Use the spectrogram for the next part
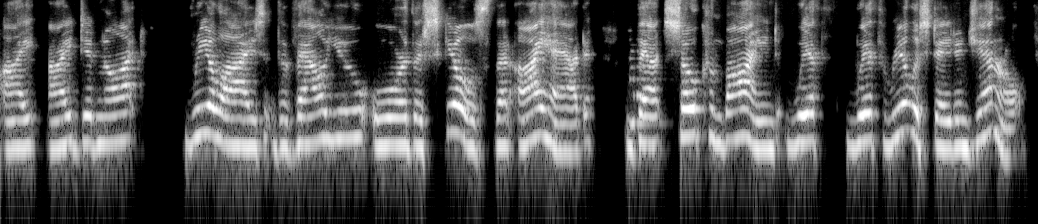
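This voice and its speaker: A middle-aged woman from Ohio, a guest in an interview, telling her story in a chatty way with hesitant fillers. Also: fairly high pitch. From Ohio, USA. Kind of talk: conversational storytelling.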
